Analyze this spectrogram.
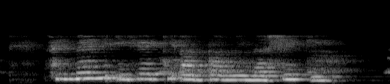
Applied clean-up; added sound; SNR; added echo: none; none; none; reverberation time 0.7 s.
